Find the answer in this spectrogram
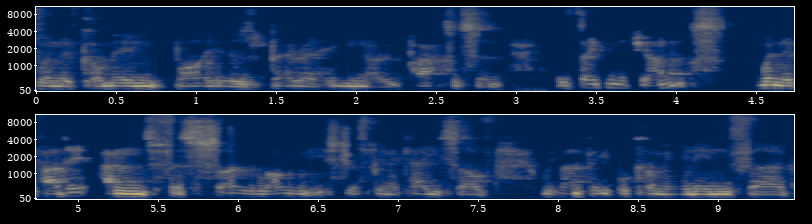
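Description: A man's voice: fairly low pitch, rough recording. A man with a Birmingham accent, calling in to chat about a football match. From Birmingham, England. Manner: chatty, rambling football fan. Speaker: caller. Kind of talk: casual chat.

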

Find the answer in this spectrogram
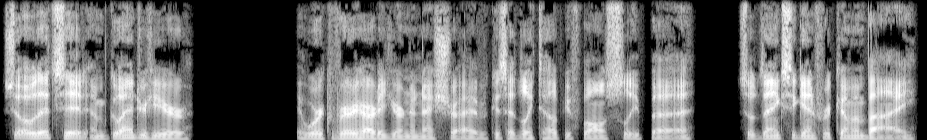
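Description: A man hosting a bedtime podcast, talking in a slow, meandering way full of fillers, tangents and restarts, with a creaky voice. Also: medium pitch, fairly even intonation, dry recording, studio quality. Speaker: podcast host. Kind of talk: rambling bedtime podcast monologue.

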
